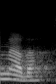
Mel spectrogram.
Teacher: se realiza colocando la lengua sobre los alveolos los cuales se encuentran en la cavidad que alberga cada uno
